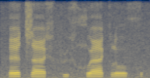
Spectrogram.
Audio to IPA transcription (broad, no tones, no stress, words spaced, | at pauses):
ɛt͡sæːx fʉxχʷæklox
